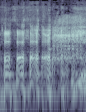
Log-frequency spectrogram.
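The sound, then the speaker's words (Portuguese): A sheep or young goat bleats loudly in a series of quick, quavering calls, followed by a longer drawn-out bleat, with no talking over it. “ah, é ovelha cabrita é tudo.”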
